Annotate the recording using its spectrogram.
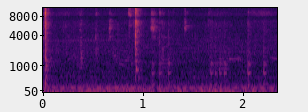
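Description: Two sharp clicks about a second apart over a steady low hum.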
